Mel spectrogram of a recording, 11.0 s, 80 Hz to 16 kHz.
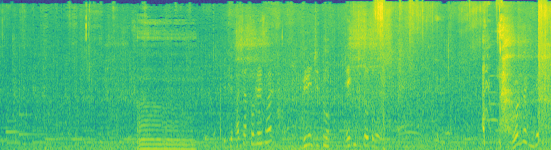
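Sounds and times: steady low rumble: 0.0s - 11.0s
men's voices: 2.6s - 11.0s.

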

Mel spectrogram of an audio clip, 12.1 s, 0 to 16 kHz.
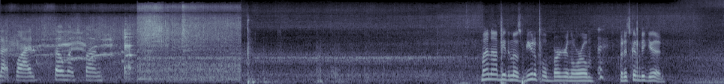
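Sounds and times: patties and onions sizzling on griddle: 0.0s - 12.0s.

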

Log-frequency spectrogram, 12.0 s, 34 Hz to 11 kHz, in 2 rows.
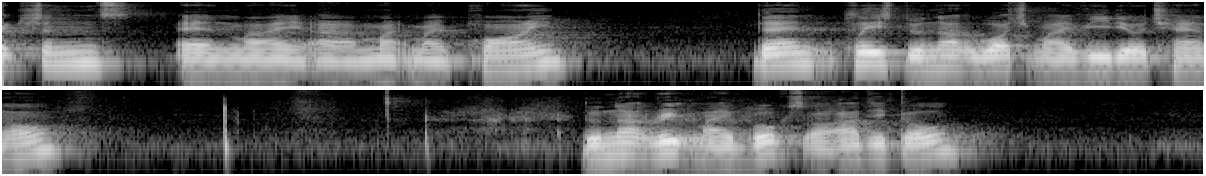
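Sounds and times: man speaking: 0.0s - 2.9s, 3.8s - 6.5s, 8.9s - 10.9s
faint breath noise: 7.4s - 9.0s
mouth clicks: 7.9s - 8.9s.

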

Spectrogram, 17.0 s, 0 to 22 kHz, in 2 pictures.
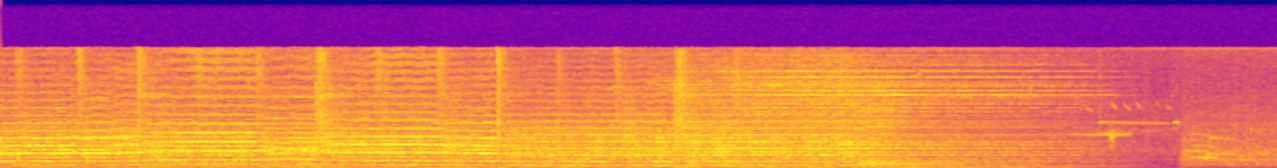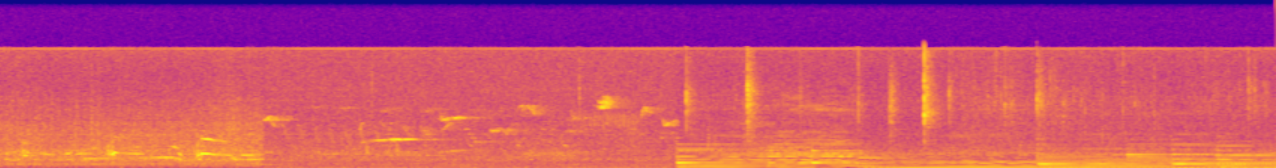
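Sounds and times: gentle soundtrack music: 0.0s - 7.8s, 12.3s - 17.0s
birds chirping: 0.0s - 17.0s
soft ambient hiss: 0.0s - 17.0s.

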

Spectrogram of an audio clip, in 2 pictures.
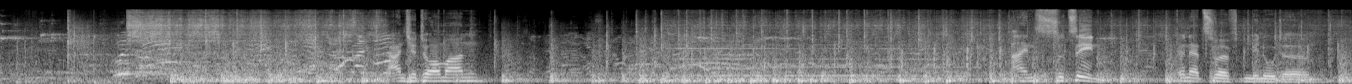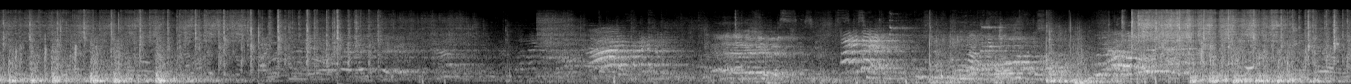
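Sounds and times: ball bouncing on hall floor: 4.9s - 15.9s, 23.9s - 27.0s
running footsteps: 5.9s - 17.5s, 24.8s - 27.0s
players calling out: 6.2s - 15.7s.

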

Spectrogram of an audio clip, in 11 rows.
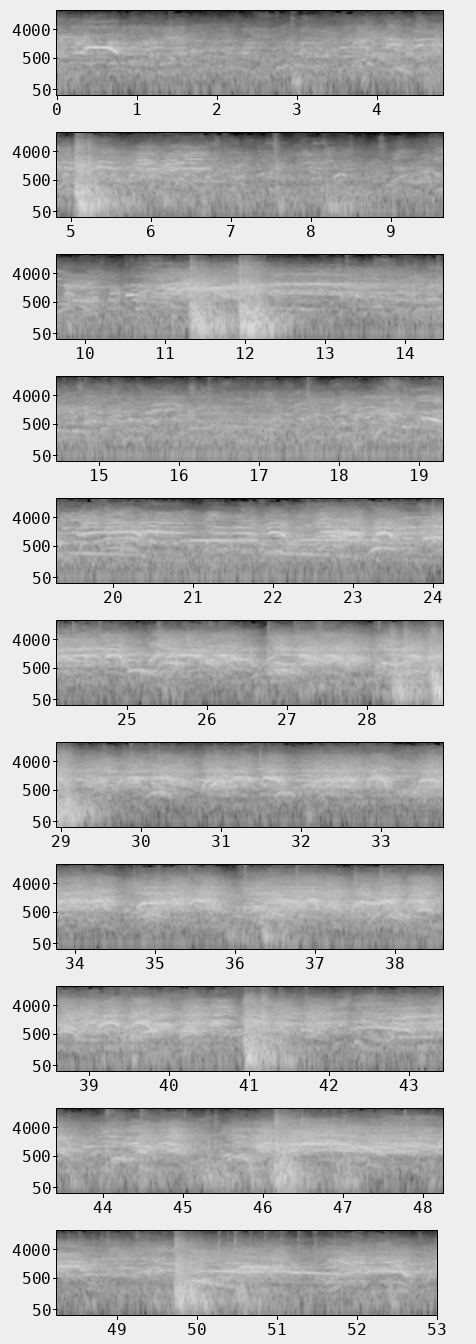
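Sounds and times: crowd shouting and cheering: 0.0s - 53.0s.

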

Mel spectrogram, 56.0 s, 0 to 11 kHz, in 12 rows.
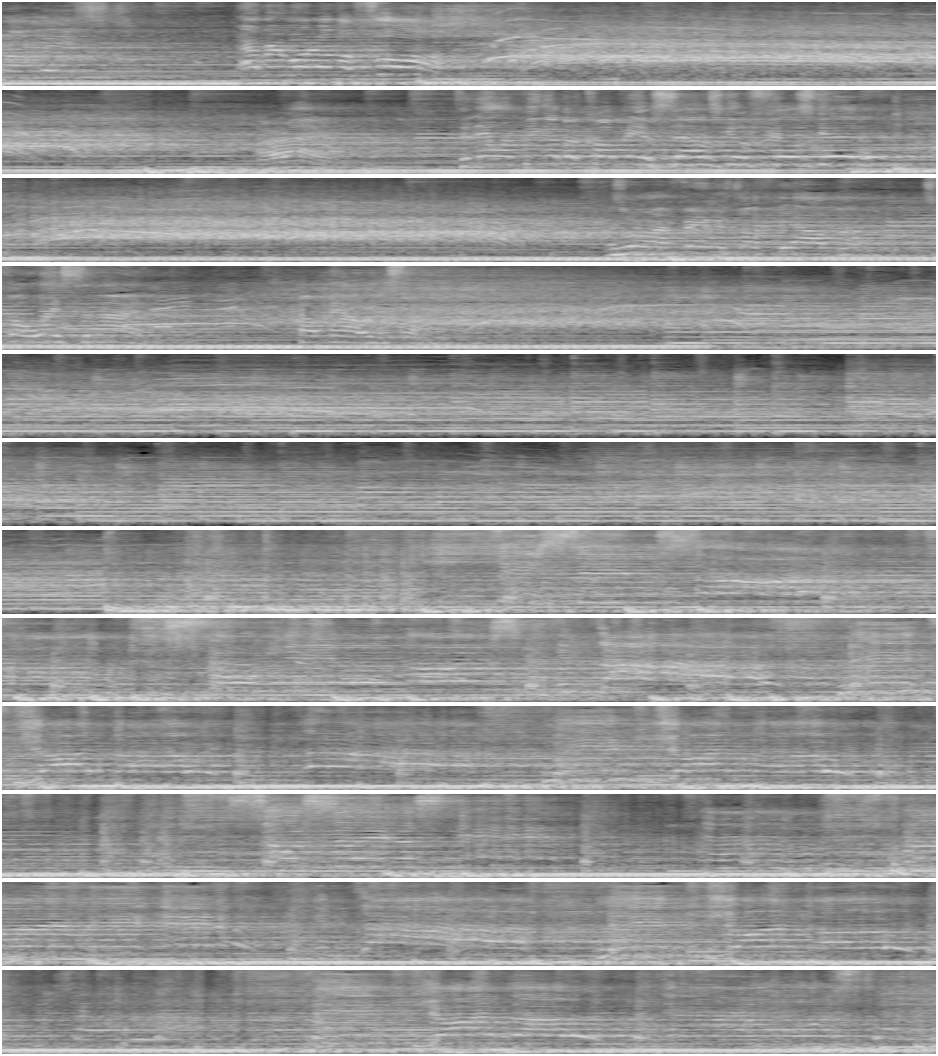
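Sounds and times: bass: 0.0s - 26.6s, 27.2s - 56.0s
drums: 0.0s - 56.0s
live pop-punk band: 0.0s - 56.0s
lead vocal singing: 30.2s - 42.2s, 43.2s - 56.0s.

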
